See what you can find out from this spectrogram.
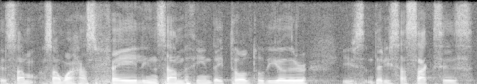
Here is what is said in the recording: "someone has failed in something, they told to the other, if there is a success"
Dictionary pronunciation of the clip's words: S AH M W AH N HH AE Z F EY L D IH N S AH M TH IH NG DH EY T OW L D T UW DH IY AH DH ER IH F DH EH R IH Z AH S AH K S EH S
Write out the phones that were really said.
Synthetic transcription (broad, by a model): S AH M W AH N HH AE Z F EY L D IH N S AH M TH IH NG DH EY T OW L D T UW DH IY AH DH ER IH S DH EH R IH S AH S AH K S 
